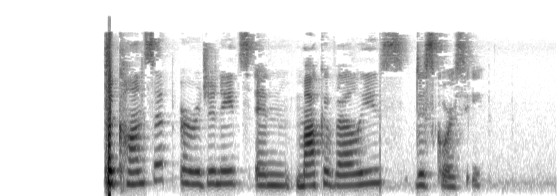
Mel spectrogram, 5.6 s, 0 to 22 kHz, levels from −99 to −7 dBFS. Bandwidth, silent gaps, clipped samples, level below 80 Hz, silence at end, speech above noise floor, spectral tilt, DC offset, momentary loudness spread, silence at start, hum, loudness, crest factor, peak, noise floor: 16 kHz; none; under 0.1%; -44 dBFS; 0.8 s; 39 dB; -2.5 dB/octave; under 0.1%; 17 LU; 1.05 s; none; -23 LUFS; 24 dB; 0 dBFS; -67 dBFS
